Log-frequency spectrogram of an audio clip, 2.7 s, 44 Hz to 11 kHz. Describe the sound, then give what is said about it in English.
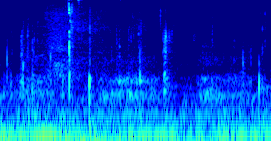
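Soft chewing of a Tootsie Roll flavored candy, quiet sticky mastication with a few small crunching bites scattered through a low background. “I'm not the biggest fan of Tootsie Rolls, so I'll give this one a 5, because I don't really like Tootsie Rolls, but these taste like Tootsie Roll.”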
